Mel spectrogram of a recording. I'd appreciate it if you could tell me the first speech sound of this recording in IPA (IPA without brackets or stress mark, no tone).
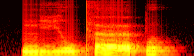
ŋ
